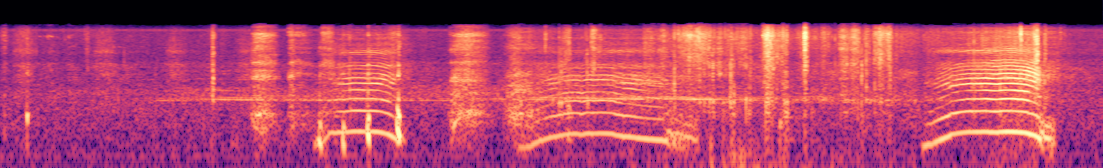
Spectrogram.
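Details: Cat fight with three long, moaning yowls, each with a low bend that rises and falls. Clicks and scuffling sounds come between them, and a faint steady tone runs underneath.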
